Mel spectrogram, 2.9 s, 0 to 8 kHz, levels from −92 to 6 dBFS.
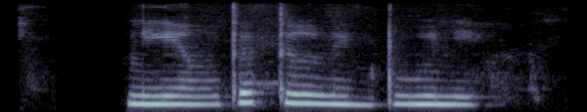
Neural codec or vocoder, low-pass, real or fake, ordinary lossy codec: codec, 24 kHz, 0.9 kbps, WavTokenizer, medium speech release version 2; 7.2 kHz; fake; AAC, 32 kbps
